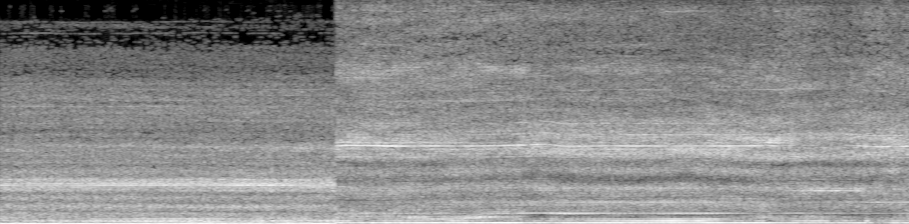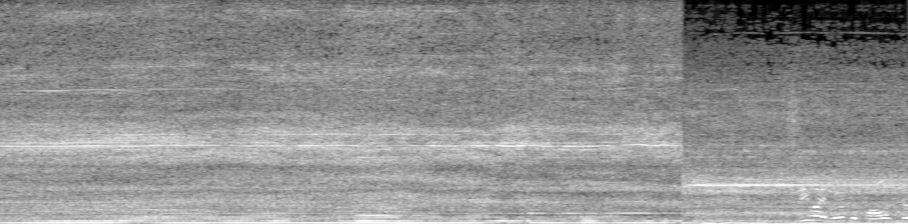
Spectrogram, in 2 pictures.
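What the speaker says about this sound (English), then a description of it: "I move the polisher to be flat no matter what surface I'm on." Car polisher machine working paintwork with a steady motor whine and hum that shifts slightly under pressure, while someone talks over it throughout; a louder, harsher tone opens and closes the stretch.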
